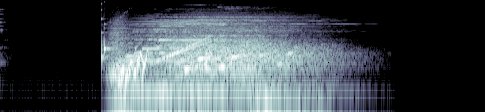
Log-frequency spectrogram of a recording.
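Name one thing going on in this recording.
A shimmering whoosh swells and fades away.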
